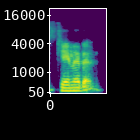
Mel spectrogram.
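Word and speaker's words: Canadá: you know tilde and when you see a tilde it's because you have to stress out the word there so in this case you don't say you say okay you you keep your voice low and then you stretch the word okay Canada is Canada then you have India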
